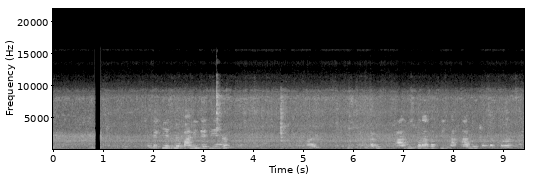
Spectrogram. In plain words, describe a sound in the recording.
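Oil sizzles in a frying pan.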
